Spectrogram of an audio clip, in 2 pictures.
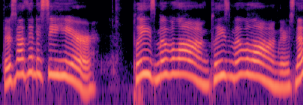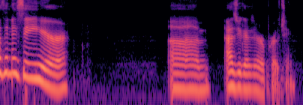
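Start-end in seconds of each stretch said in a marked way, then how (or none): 0.0-5.0 high-pitched guard calling out; town guard. Acted. Guards to a crowd at the gates, calling out. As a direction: call out to move a crowd along. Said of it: "you can hear some guards".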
